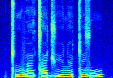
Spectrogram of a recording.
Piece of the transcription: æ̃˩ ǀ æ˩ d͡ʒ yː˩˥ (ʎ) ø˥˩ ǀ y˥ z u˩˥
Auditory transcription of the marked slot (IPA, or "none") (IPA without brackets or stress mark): ʎ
